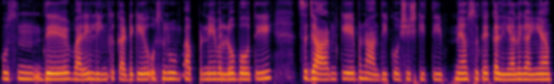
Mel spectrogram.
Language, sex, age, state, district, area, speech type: Punjabi, female, 30-45, Punjab, Amritsar, urban, spontaneous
